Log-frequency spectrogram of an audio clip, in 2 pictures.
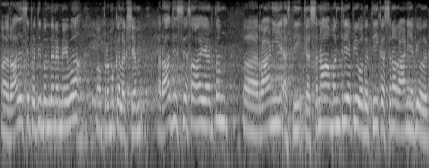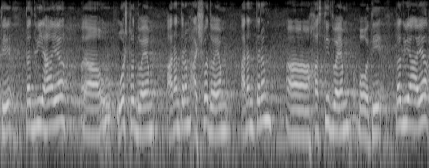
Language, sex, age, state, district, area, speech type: Sanskrit, male, 30-45, Karnataka, Bangalore Urban, urban, spontaneous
